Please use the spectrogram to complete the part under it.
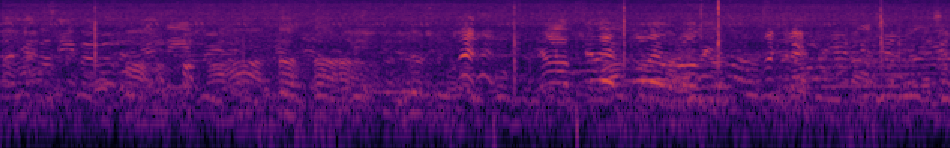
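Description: Several men shout to each other across an open field outdoors.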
